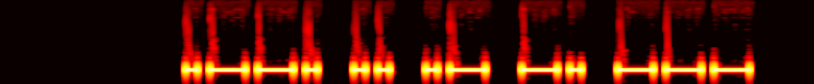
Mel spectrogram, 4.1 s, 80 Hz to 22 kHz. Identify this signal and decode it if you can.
Morse code, heard as a keyed tone, about 20 wpm, 700 Hz. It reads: PIANO
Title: Five Letter Words - 20wpm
